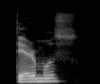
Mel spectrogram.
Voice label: water bottle in turkish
